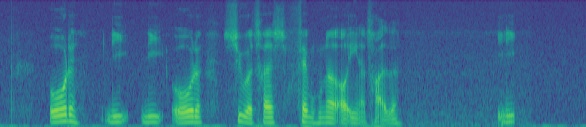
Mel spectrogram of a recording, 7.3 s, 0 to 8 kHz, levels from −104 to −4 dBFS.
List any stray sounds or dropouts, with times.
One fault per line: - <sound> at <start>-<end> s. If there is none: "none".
- laugh at 6.2-6.4 s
